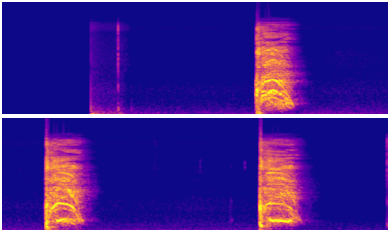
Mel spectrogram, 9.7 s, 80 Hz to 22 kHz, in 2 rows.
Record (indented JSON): {
  "three_cough_length": "9.7 s",
  "three_cough_amplitude": 26028,
  "three_cough_signal_mean_std_ratio": 0.31,
  "survey_phase": "beta (2021-08-13 to 2022-03-07)",
  "age": "45-64",
  "gender": "Male",
  "wearing_mask": "No",
  "symptom_fatigue": true,
  "smoker_status": "Never smoked",
  "respiratory_condition_asthma": false,
  "respiratory_condition_other": false,
  "recruitment_source": "REACT",
  "submission_delay": "1 day",
  "covid_test_result": "Negative",
  "covid_test_method": "RT-qPCR",
  "influenza_a_test_result": "Unknown/Void",
  "influenza_b_test_result": "Unknown/Void"
}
